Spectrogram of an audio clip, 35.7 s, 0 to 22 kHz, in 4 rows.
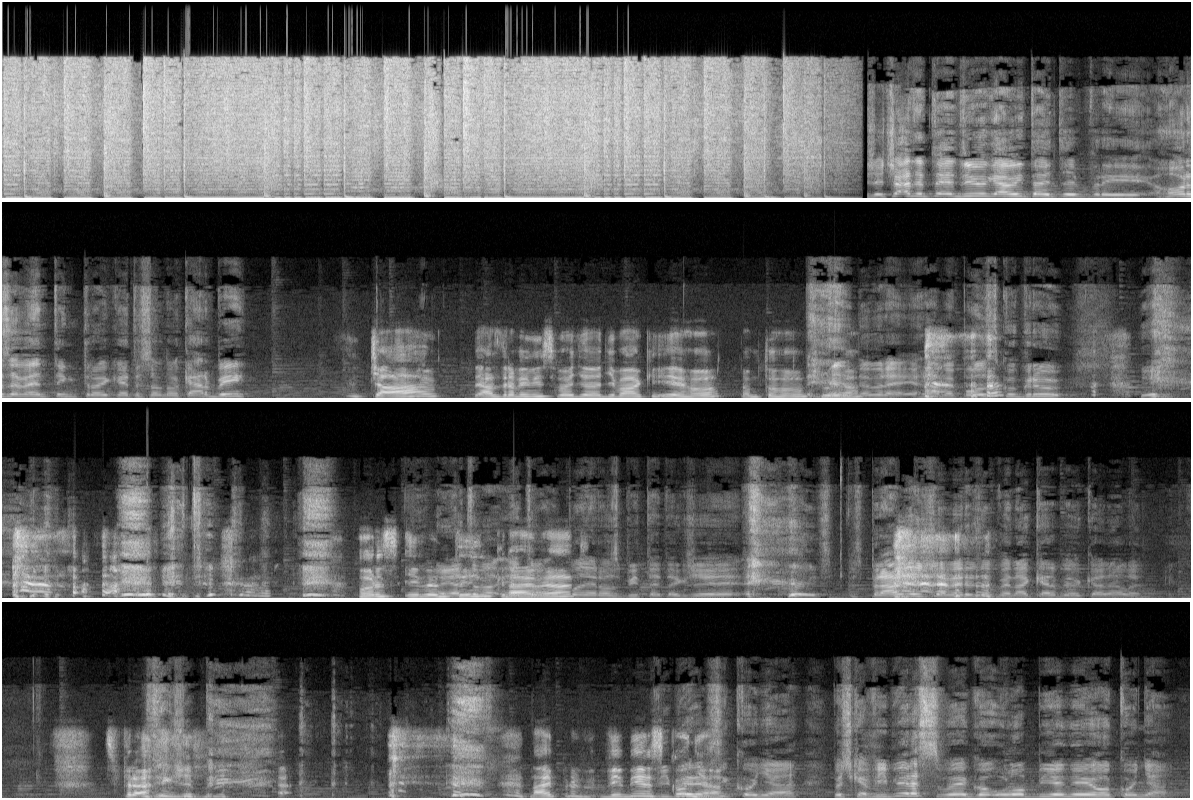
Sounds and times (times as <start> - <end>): Music: 0.0 - 35.6
Speech: 6.5 - 10.8, 11.5 - 16.9, 20.5 - 26.4, 27.6 - 28.4, 30.7 - 35.5.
